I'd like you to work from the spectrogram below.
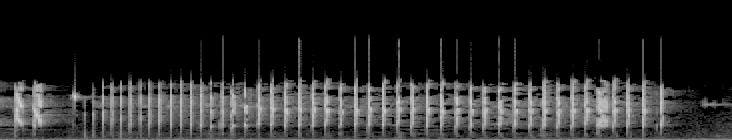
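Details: Male and female lovebirds sing a long, fast chattering series of sharp, high notes, about three per second, running steadily for nearly five seconds after a few opening chirps, over a low background hum.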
